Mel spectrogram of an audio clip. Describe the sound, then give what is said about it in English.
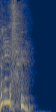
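One loud sneeze with a quick voiced intake, a sharp breathy burst, and a short trailing vocal sound, heard on its own before fading to silence. “It's not live, but it's live to me, so I'll sneeze anyway.”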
